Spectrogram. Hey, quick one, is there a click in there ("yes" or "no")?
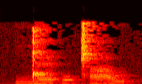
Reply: yes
